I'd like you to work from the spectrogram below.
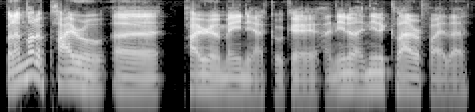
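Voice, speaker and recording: A man's voice: on the low side, fairly quick, clean tone. A man livestreaming from a home setup, chatting casually and thanking viewers over a headset mic in a rambling, upbeat way.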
